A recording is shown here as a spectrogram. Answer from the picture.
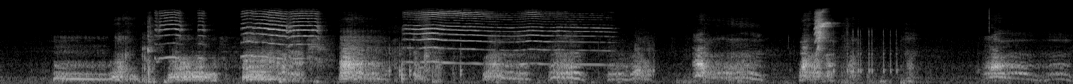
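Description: Small poodle growling and barking in play over a rubber toy, with several high, wavering squeals, the longest lasting about two seconds from about four seconds in, and sharp barks near the end.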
